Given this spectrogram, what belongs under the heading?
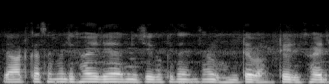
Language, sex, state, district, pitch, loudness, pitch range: Hindi, male, Madhya Pradesh, Umaria, 115 Hz, -16 LUFS, 110-120 Hz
